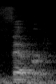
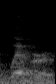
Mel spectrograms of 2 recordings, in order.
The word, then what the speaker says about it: Weber: German sociologist named max fabric we would call it Weber but the Germans don't pronounce until he was the way we do max that were German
